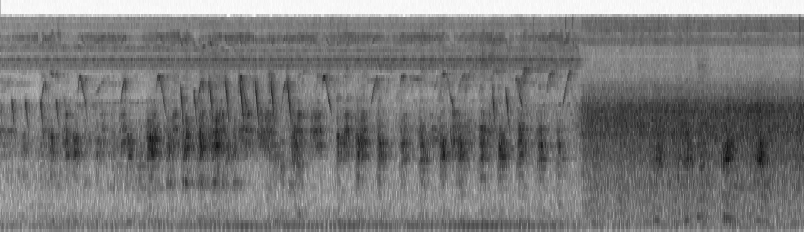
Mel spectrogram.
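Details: Wild bar-winged prinia, previously released, vanished, and now returned after raising young, gives a rapid run of thin, high chipping notes about three per second over a low engine hum, then a burst of broad hissing.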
